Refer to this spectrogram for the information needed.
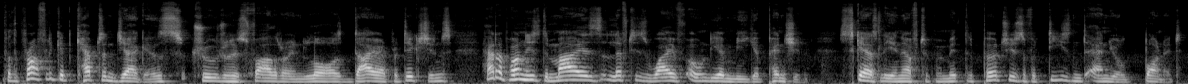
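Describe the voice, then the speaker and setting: A man reading a novel aloud as narrator, in a measured, formal storytelling manner. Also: on the high side, animated, darkish tone. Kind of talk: scripted audiobook narration.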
